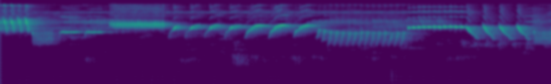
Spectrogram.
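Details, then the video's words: Varied canary song with long clear rolls used as therapy for a canary that has stopped singing: quick trills, a sustained buzzy note, rising slurs in series, and a descending rattle. "Pancingan Kenari Paud | Terapi AMPUH Kenari Macet bunyi | kenari gacor dor Roll panjang jernih"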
